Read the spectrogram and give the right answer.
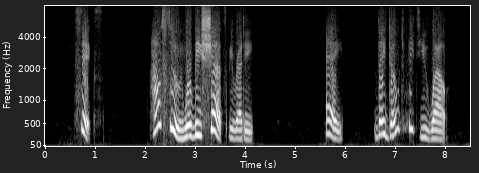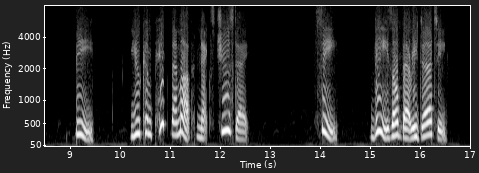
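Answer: B: You can pick them up next Tuesday.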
